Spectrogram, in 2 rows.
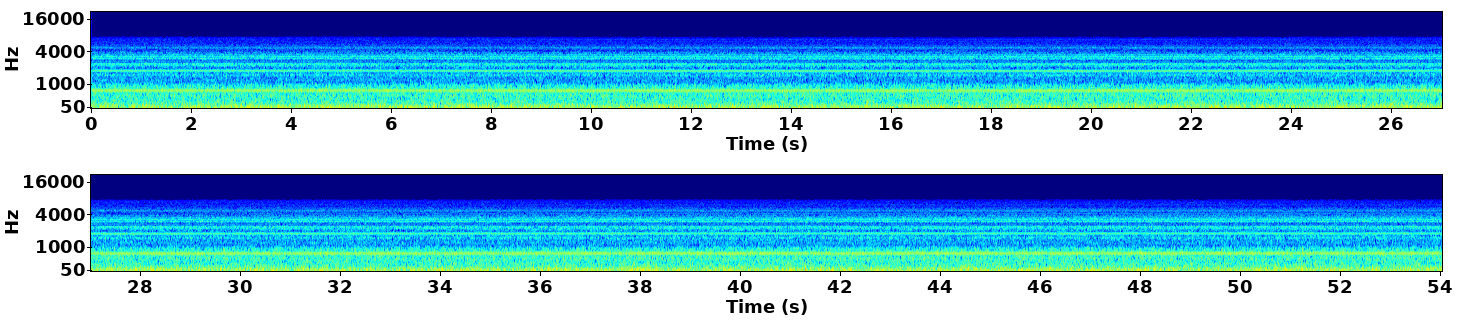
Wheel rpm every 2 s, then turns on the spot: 0, 0, 0, 0, 0, 0, 0, 0, 0, 0, 0, 0, 0, 0, 0, 0, 0, 0, 0, 0, 0, 0, 0, 0, 0, 0, 0.
none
